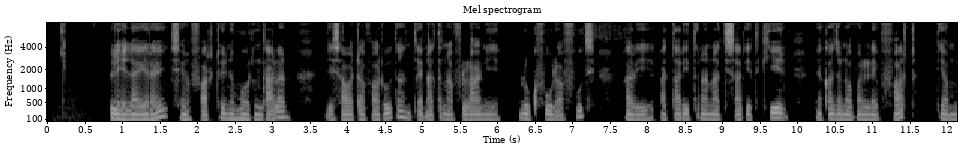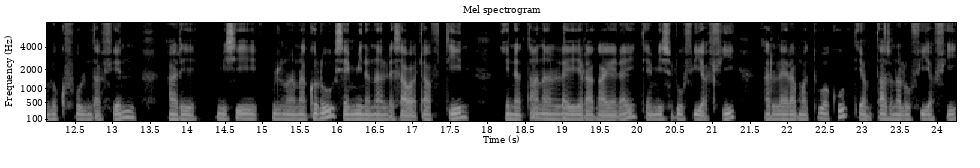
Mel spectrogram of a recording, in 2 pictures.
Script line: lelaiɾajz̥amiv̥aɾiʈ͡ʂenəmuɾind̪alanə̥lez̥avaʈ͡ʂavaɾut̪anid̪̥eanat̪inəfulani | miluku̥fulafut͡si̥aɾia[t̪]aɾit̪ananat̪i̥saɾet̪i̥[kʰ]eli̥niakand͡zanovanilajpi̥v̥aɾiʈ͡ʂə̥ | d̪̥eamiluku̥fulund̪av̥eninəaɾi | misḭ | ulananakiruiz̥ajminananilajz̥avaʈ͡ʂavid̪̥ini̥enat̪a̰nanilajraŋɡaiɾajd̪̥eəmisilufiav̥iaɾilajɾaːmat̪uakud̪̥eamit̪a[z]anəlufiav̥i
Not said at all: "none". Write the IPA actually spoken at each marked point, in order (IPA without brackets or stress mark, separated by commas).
t̪, kʰ, z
